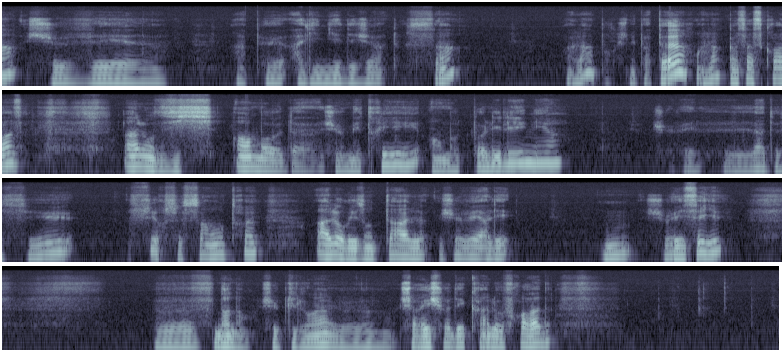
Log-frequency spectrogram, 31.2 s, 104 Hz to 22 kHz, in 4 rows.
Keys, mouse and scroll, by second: 1.3-3.3 drag, 4.3-6.9 drag, 7.0 right click, 10.4 click, 11.7 click, 12.5 scroll up 1, 15.1 click, 16.8 click, 17.4-18.7 right drag, 26.6 click, 27.6 right click, 28.7 right click, 29.9 click, 30.4 scroll down 1, 30.9 right click.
